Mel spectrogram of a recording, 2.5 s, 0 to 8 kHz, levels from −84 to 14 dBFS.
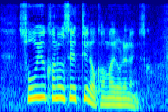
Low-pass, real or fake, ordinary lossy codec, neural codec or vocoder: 7.2 kHz; fake; none; codec, 16 kHz, 4 kbps, FunCodec, trained on LibriTTS, 50 frames a second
